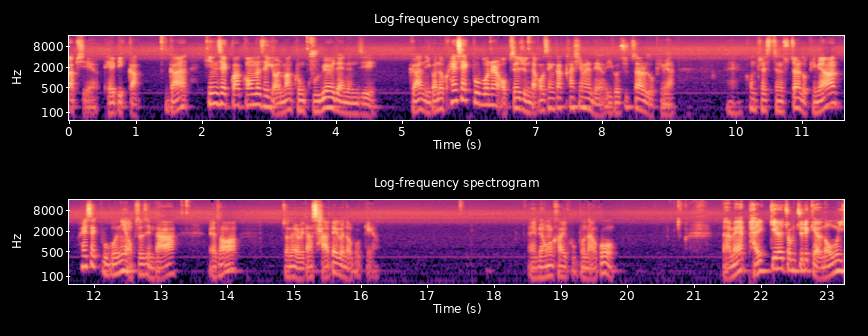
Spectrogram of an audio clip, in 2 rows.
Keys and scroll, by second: 15.0 0, 15.4 Return.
